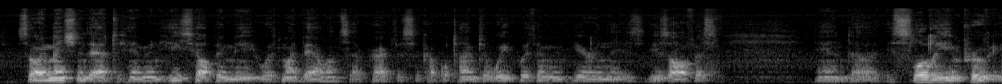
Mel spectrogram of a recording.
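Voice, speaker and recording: Room echo can be heard around a man's voice, and the background noise is clearly noticeable. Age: 70s. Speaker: patient. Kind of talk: testimony. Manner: halting.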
